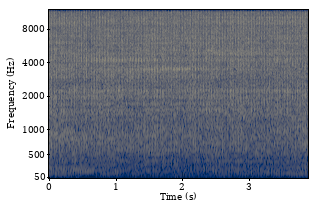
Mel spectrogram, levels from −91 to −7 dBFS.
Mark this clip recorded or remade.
remade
